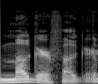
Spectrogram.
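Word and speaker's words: Moogerfooger: The Mooger Fugger 103, the 12-stage phaser. And those are buku dollars. – I believe it's pronounced Mugger Fugger.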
